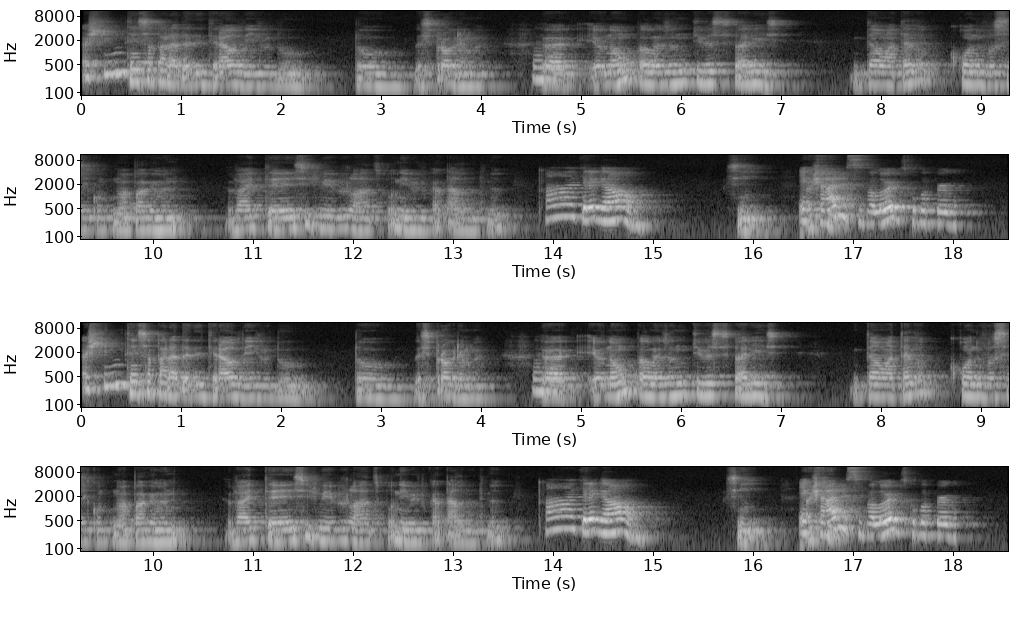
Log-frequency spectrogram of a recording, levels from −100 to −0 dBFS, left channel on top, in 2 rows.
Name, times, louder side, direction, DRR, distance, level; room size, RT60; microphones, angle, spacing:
voice 1, 0.0-2.3 2.7-6.9 7.9-8.5 8.8-10.2 10.7-13.5 15.7-16.1 16.5-16.8, right 1 dB, 35° right, 4 dB, 2.3 m, -32 dB
voice 2, 4.5-4.8 13.9-15.0 16.5-18.0, right 1 dB, 15° right, 4 dB, 0.7 m, -26 dB
18.0 x 7.1 x 9.4 m, 0.79 s
head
